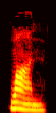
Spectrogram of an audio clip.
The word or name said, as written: 1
